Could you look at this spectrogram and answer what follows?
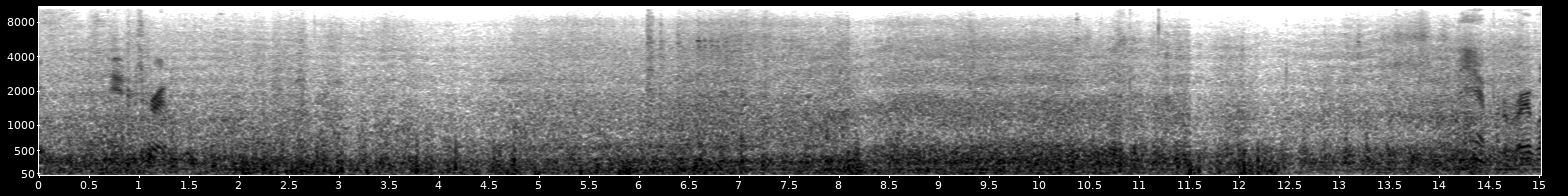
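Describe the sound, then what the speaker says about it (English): The first train of the day passes close by in cold, nearly frozen weather, a loud continuous rumble with clattering wheels on the rails lasting throughout. "First train of the day, we get 63V."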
